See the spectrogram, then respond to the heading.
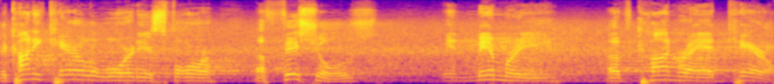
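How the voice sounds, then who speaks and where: A man with a Southern US accent speaks at a very slow pace with long, frequent pauses. There is noticeable background noise and audible room echo. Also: fairly high pitch for a man, ordinary pitch variation. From US South, upstate South Carolina. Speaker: swim meet official. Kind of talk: award presentation speech.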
